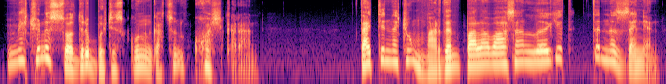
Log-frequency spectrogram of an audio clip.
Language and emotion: Kashmiri, disgusted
